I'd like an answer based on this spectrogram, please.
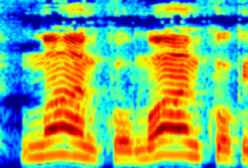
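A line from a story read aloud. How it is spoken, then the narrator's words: Group shouting. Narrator (Russian): кричали они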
